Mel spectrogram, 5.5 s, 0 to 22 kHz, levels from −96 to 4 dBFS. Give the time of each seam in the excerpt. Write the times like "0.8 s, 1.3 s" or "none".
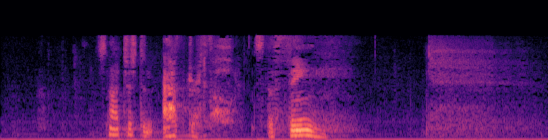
2.4 s

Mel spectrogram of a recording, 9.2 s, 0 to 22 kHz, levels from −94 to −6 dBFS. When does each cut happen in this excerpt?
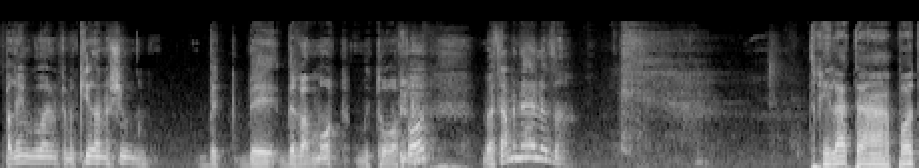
3.5 s

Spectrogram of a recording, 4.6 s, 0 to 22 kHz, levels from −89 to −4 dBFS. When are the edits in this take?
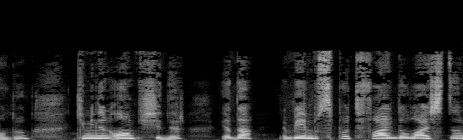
none

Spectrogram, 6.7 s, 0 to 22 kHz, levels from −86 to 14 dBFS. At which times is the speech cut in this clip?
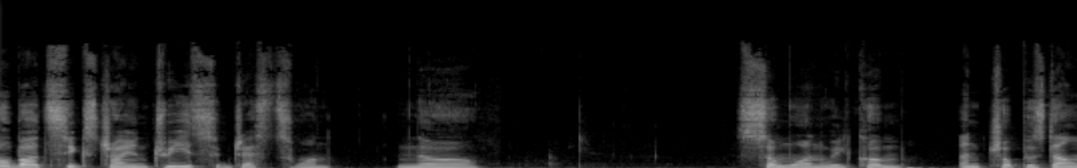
2.2 s

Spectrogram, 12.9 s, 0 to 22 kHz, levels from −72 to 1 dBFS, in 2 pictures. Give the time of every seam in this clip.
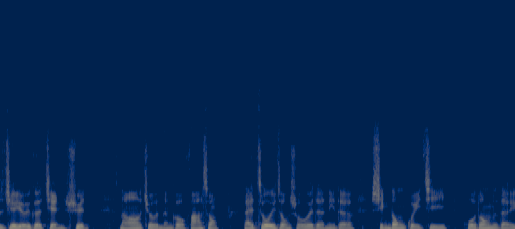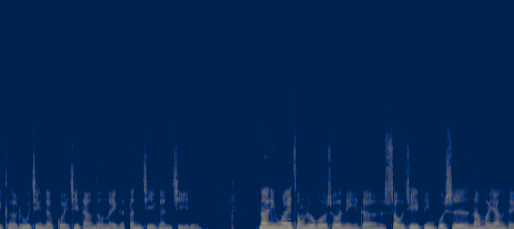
none

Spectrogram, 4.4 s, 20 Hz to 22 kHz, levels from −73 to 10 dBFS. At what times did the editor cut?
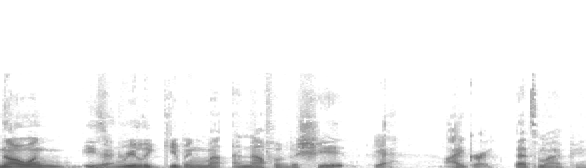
none

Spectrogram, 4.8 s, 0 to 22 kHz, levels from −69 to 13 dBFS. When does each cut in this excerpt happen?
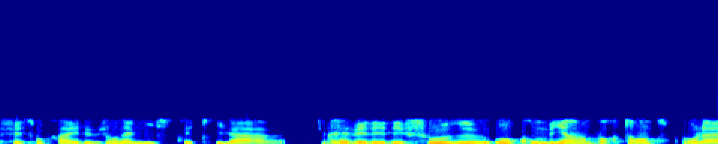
none

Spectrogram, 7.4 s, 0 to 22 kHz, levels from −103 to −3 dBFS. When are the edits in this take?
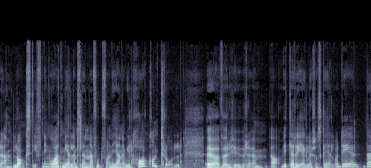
none

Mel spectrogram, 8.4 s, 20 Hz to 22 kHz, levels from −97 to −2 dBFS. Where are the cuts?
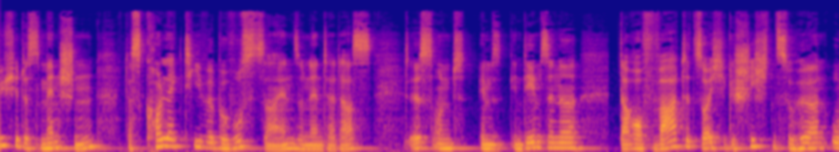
4.0 s, 5.1 s, 6.1 s

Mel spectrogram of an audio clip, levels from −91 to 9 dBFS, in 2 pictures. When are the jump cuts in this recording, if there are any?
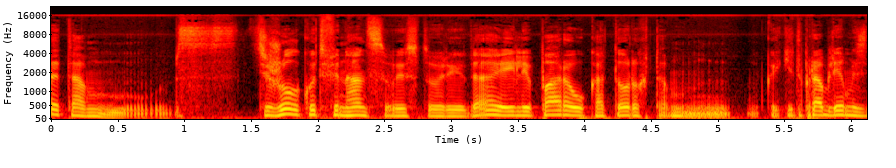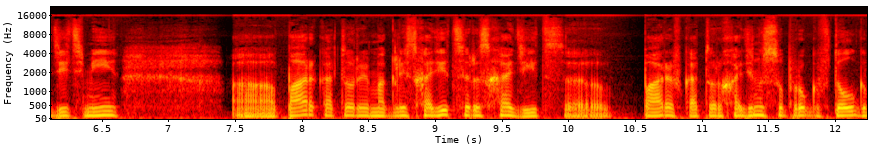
none

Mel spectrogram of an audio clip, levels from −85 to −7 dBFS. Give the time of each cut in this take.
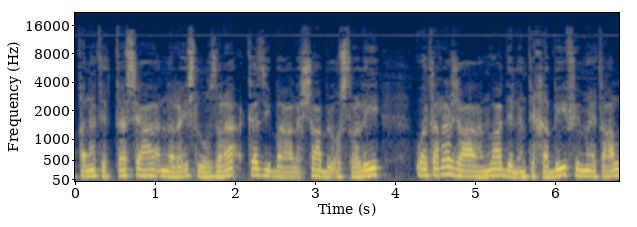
none

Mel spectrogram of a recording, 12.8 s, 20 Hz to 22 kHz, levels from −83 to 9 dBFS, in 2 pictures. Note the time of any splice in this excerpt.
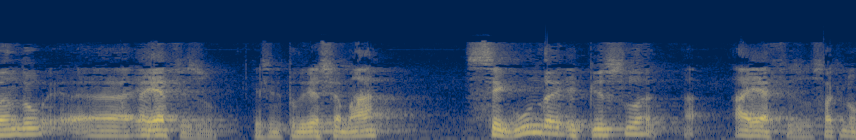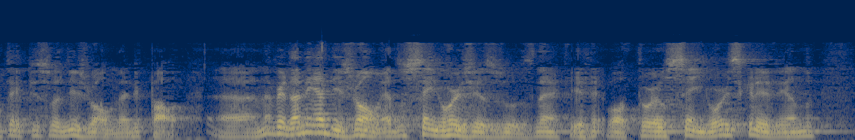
1.0 s, 1.8 s, 6.5 s, 7.9 s, 10.9 s

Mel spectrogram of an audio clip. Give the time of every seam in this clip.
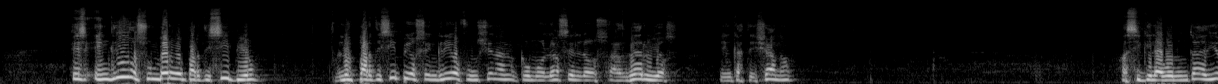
none

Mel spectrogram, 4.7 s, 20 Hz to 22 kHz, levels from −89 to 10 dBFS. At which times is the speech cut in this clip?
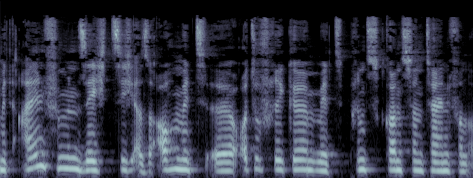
none

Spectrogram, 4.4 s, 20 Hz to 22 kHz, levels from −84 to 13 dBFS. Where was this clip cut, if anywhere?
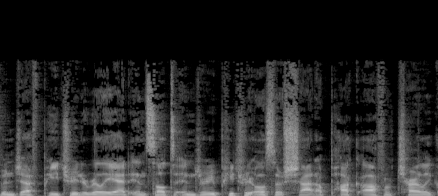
none

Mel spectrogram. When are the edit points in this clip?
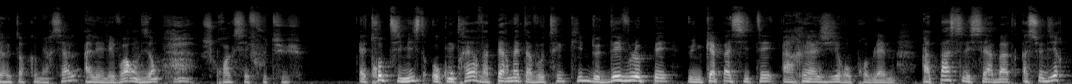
none

